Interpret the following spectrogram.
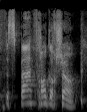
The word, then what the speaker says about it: Spa-Francorchamps: And that's a picture of him in his Eagle that won the Belgian Grand Prix at Spa, help me pronounce it, Spa-Francorchamps. It's close. Spa-Francorchamps.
